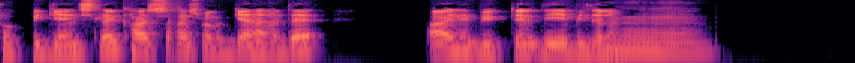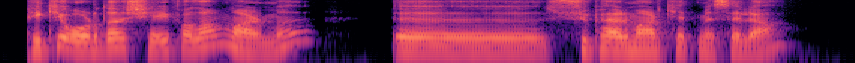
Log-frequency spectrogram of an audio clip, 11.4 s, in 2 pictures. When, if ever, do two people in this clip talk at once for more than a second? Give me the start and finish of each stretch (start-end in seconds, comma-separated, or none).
none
